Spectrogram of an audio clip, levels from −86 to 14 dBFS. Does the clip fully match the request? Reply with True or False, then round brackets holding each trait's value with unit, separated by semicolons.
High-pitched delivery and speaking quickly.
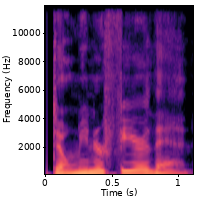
False (220 Hz; 160 wpm)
